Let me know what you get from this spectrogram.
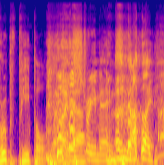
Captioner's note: laughs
